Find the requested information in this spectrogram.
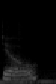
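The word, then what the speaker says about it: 九: número 9 el número 9 se pronuncia como joe que es el mismo fonema que larga duración por tanto mucha gente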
